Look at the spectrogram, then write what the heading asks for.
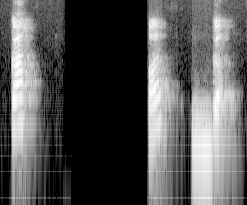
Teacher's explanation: तो उनका ये कहना है, यहाँ पे कह रहे हैं कि जो का और ग साउंड है, खासतौर पर अगर आप ग साउंड बोलने की कोशिश करेंगे तो बकायदा आपको फील होगा कि जो आपका टंग है, उसका बैक पार्ट जो है वो आपके सॉफ्ट पैलर को टच करता है जब आप ये साउंड प्रोड्यूस करते हैं।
